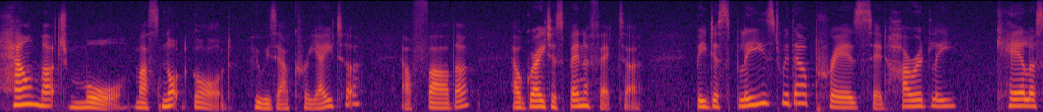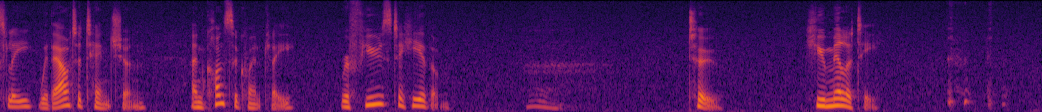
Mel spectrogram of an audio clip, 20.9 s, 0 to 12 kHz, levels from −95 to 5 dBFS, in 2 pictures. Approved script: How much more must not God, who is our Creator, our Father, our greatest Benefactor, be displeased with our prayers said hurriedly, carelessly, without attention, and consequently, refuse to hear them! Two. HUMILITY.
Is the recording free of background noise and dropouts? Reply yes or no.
no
